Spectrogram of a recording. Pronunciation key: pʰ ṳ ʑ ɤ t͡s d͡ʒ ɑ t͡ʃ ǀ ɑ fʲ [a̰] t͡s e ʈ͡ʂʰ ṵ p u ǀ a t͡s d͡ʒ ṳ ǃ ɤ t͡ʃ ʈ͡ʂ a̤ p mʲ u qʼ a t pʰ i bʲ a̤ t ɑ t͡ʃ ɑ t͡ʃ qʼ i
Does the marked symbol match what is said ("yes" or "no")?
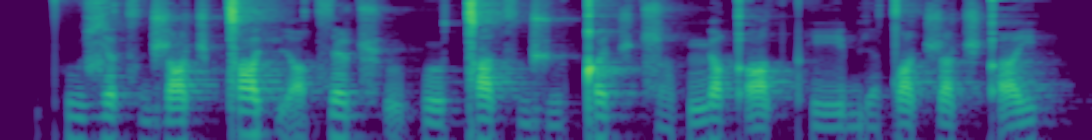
no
